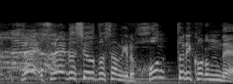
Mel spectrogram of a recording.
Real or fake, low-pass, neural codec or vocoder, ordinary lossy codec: real; 7.2 kHz; none; none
